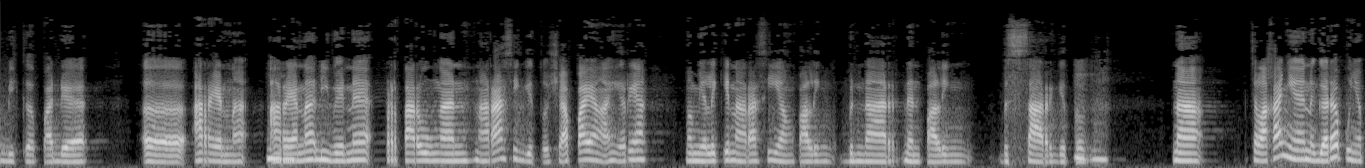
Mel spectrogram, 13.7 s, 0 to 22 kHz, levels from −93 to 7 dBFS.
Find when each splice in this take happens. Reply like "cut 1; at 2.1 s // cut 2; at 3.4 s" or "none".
none

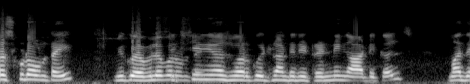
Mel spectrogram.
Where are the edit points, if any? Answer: cut 1; at 1.8 s

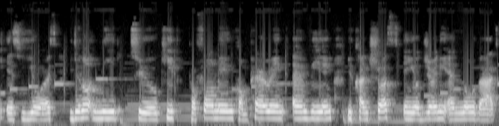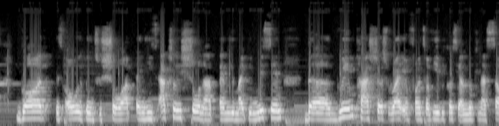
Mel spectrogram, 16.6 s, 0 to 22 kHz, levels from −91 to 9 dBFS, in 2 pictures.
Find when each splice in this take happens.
none

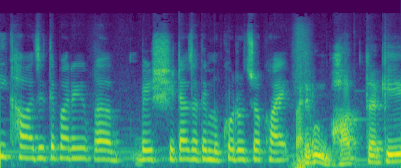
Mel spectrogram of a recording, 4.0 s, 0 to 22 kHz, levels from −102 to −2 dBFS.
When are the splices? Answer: cut 1; at 2.9 s

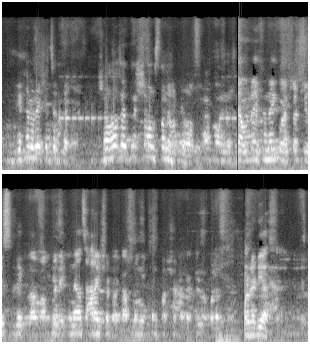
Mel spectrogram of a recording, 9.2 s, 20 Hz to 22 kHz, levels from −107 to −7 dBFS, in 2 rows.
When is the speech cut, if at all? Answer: cut 1; at 3.5 s // cut 2; at 8.2 s

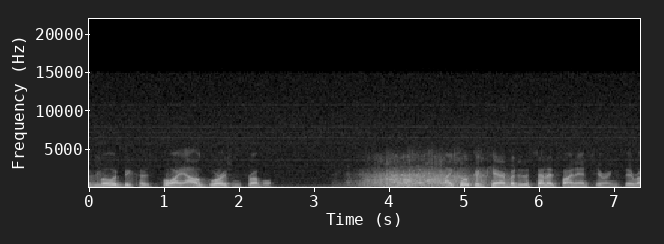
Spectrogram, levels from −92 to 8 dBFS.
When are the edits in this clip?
cut 1; at 6.1 s

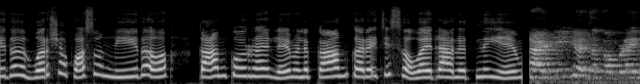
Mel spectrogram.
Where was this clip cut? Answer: cut 1; at 5.2 s

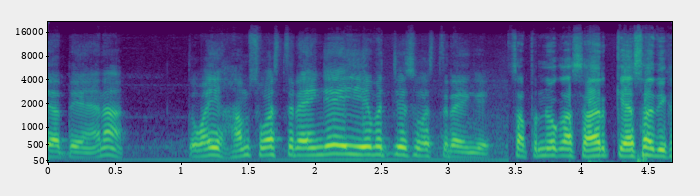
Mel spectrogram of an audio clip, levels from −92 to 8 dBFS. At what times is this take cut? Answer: cut 1; at 3.5 s

